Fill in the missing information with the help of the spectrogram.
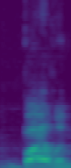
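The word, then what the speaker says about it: Bylund: And he said all the Mises Institute guys, Tom Woods started trying to pronounce his last name Bieland to get it closer to the actual Swedish pronunciation, and he said it just made it worse. So Byland is how he prefers Americans to announce it.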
